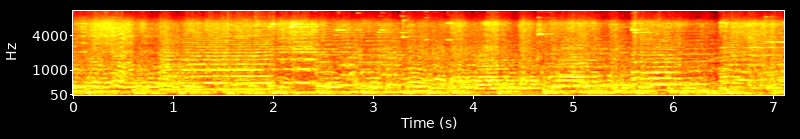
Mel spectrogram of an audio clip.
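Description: A brass band playing loud, continuous music with held notes, as at a carnival street parade.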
